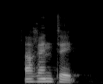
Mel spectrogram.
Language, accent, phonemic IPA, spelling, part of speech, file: French, France, /a.ʁɑ̃.te/, arrenter, verb, LL-Q150 (fra)-arrenter.wav
- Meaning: to pay a pension, annuity etc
